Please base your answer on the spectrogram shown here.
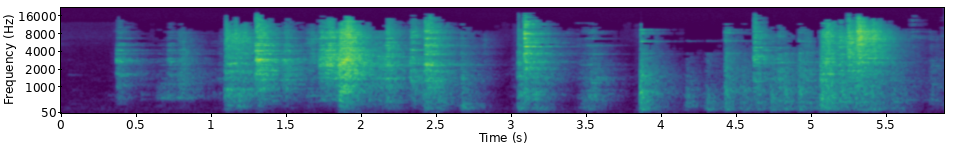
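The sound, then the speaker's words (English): Kitchen clatter as a bowl is taken out to hold strained spaghetti squash: a few loud bursts of ceramic and metal clanks and rattles, separated by brief pauses, with no talking. “So I'm just going to get out a bowl to put the spaghetti squash in.”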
